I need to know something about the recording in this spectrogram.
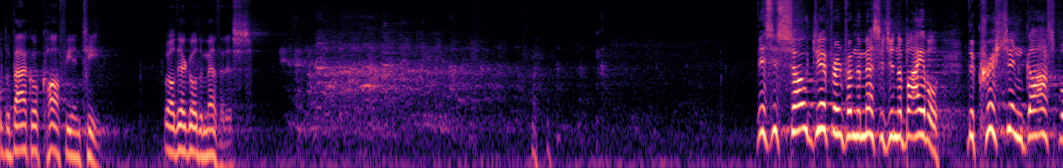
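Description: An older man speaks with animation into a microphone, pausing now and then.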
